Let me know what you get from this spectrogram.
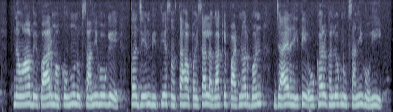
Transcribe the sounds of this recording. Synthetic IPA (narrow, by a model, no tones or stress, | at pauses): nəʋãbeːpaːɾmə̃koɦũnʊksaːniɦoɡet̪əd͡ʒeːnbit̪ijəsə̃nst̪ʰaɦpəɪsaləɡakepaːɾʈnəɾbənd͡ʒaːeɾəɦit̪ʰeoːkʰəɾɡʱəloknʊksaːniɦoɦiː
